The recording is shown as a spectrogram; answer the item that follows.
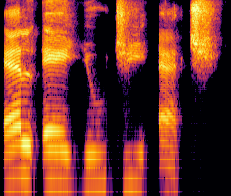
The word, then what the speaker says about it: laugh: Now fish is, let me talk about how it can be pronounced as fish. Now, can you see the word there? Laugh. Okay. L-A-U-G-H.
